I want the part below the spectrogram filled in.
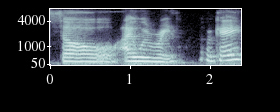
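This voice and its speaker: This is a woman speaking with a Spanish accent. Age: young. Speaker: activist, NGO director. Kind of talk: reading a prepared speech.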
